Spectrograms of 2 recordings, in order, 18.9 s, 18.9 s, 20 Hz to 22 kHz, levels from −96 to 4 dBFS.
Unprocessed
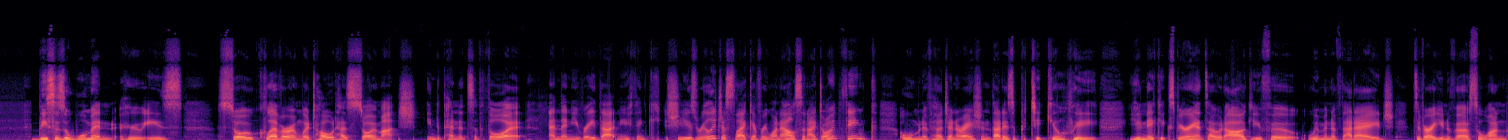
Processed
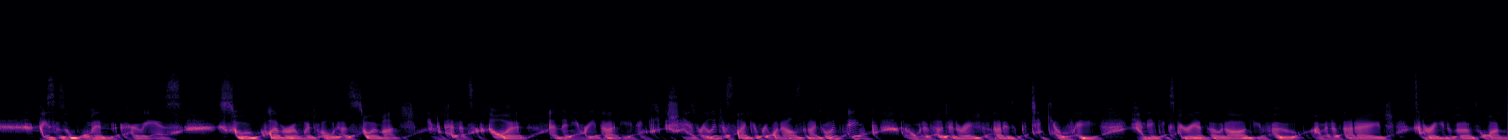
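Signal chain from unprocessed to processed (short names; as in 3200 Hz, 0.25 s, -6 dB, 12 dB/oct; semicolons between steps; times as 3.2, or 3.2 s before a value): band shelf 1800 Hz +15.5 dB 1.2 oct; dispersion lows, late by 0.118 s, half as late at 490 Hz; auto-wah 410–2300 Hz, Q 21, down, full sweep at -20 dBFS; gain +5 dB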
